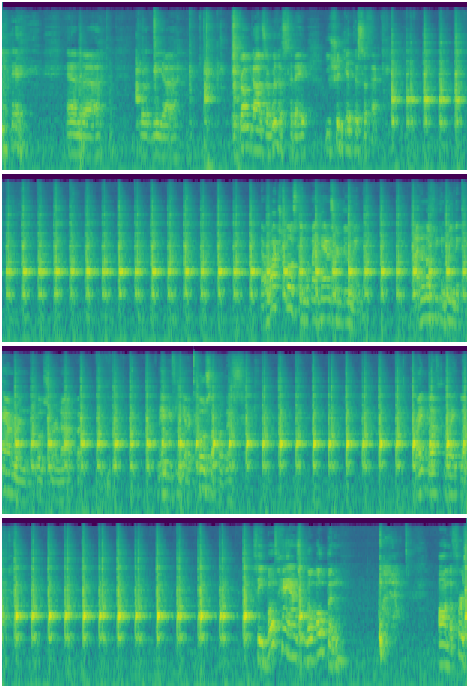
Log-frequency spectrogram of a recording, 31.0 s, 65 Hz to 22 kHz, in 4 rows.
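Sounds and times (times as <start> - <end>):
drumsticks on practice pad: 6.5 - 28.5.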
